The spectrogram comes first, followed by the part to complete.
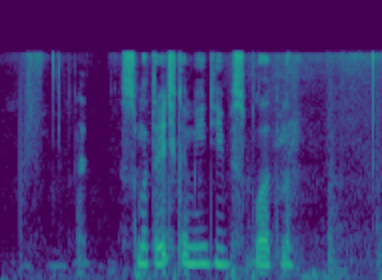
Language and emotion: Russian, neutral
